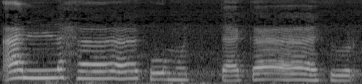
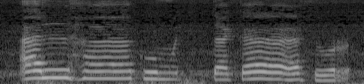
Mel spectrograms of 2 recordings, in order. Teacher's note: ra ni dia kena baca tebal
